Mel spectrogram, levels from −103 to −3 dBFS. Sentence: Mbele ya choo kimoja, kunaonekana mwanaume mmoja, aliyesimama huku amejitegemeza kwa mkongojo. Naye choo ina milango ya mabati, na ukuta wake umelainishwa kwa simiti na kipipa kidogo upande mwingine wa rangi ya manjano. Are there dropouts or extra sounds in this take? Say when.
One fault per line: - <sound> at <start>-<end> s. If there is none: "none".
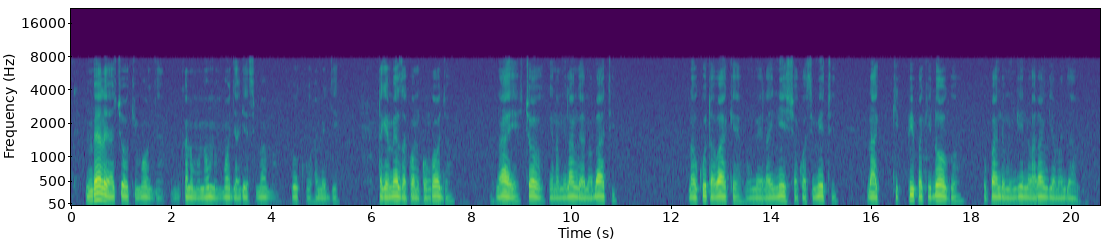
none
